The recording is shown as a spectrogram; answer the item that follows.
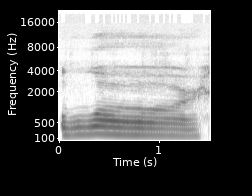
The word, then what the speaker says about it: war: at the top and listen to the sound war so it's making an O sound but it's spelled with an AH war the countries went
